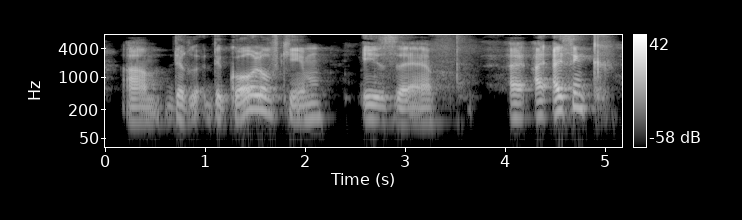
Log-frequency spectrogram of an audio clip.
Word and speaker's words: CIEM: when they coined it they decided that you need to puton it like there is a k at the beginning so they actually wrote pronounced Kim um so I'll try to pronounce it Kim um and the way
